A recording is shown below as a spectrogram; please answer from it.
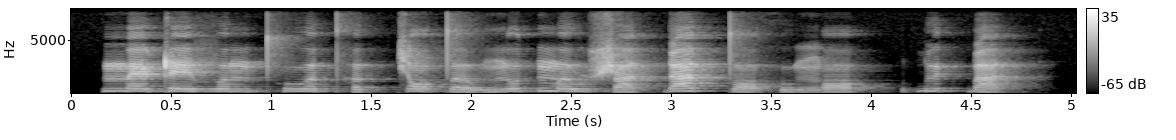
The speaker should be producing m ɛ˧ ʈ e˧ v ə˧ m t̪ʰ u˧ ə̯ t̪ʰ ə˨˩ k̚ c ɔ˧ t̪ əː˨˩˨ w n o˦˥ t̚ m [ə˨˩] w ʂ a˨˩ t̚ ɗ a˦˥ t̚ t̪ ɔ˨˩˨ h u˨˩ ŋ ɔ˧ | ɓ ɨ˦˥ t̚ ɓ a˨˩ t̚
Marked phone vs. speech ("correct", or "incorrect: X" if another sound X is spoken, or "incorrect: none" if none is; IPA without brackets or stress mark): incorrect: ə˧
